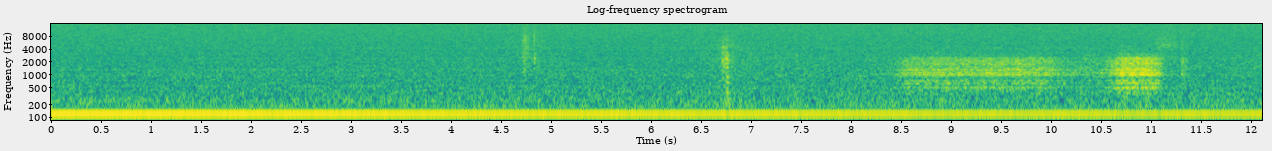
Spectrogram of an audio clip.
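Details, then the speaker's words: Canadian General Electric A55Z tube radio with #41 output tube, at power-on: deep pulsing mains hum from speaker that smooths but persists; missing filter capacitor wiring suspected, hum seems lower with volume up. "There's that hum. Sounds like a very deep pulsing hum. That's smoothing out."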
